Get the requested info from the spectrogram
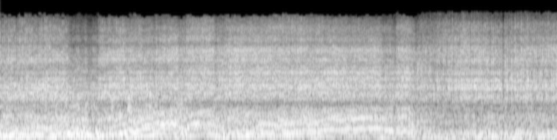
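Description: Demolition derby car engines running hard together, one revving up and down between about one and four seconds in.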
